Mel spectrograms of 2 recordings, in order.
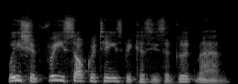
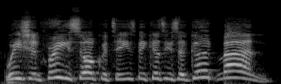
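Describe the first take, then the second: First: It is spoken softly at low volume. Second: It is screamed at very high volume. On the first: "she said quietly" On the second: "Delphi screamed"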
